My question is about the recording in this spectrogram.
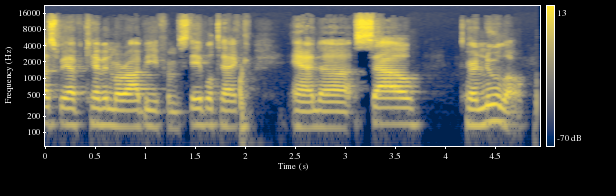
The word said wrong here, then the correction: Ternello: right? Am I pronouncing that right? Ternulo? – Ternello, but close, yeah, yeah. Okay, Sal Ternello from KPMG.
